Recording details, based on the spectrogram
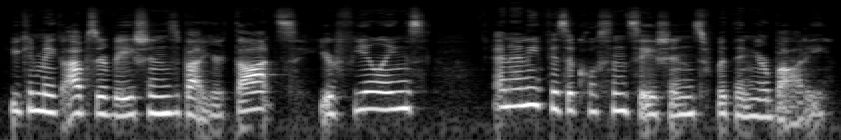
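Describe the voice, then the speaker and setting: A woman leading a scripted guided relaxation exercise as an instructor, speaking in measured, instructional phrases. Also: a little high, gravelly, fairly bright tone.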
